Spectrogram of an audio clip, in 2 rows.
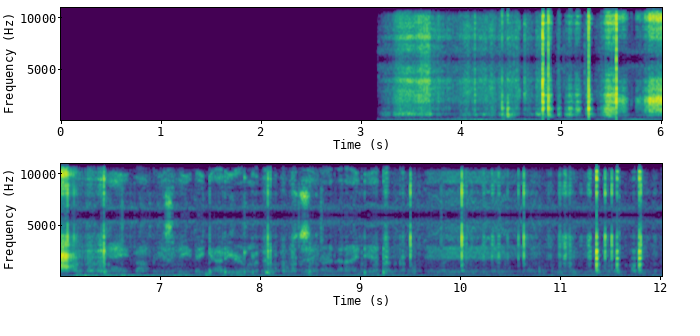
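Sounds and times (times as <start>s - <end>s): steady low hum: 3.2s - 12.0s
camera handling clicks and scrapes: 3.3s - 6.5s, 9.2s - 12.0s
breathy whisper-like sound: 6.4s - 11.2s.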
